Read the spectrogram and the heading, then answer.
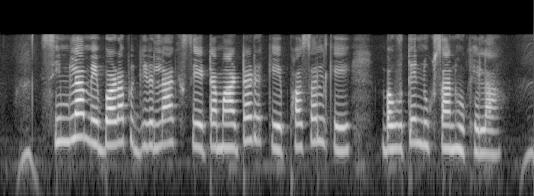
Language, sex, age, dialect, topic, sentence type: Bhojpuri, female, 18-24, Southern / Standard, agriculture, statement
